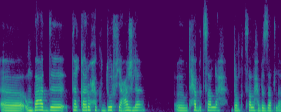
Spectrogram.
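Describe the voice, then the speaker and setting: Speaking at a moderate pace in a dark, mellow tone, a woman with a Tunisian accent sits at a medium pitch. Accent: Tunisian Arabic with French loanwords. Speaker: former drug addict sharing experience. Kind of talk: personal testimony. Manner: hesitant, many filler sounds.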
